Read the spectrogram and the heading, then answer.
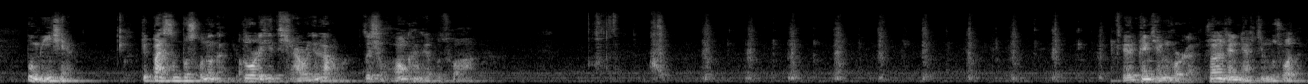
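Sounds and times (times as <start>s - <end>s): person chewing crunchy pickle: 5.9s - 11.4s.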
